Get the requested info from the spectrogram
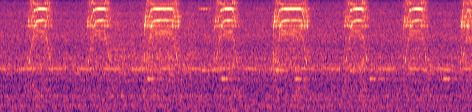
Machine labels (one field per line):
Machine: slide rail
